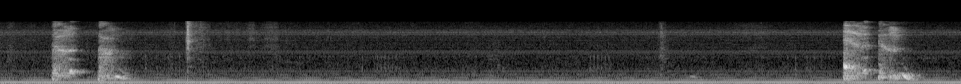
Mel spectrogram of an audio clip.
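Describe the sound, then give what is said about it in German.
A person coughs twice in quick succession near the start, then after a long quiet stretch coughs twice again near the end, all over a steady low electrical hum. “Tut dir das eigentlich weh beim Husten”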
